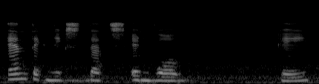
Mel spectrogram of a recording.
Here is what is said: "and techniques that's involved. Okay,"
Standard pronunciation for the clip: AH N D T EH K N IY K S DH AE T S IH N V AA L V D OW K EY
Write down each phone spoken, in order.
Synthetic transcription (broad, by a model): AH N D T EH K N IY K S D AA T S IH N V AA L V OW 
